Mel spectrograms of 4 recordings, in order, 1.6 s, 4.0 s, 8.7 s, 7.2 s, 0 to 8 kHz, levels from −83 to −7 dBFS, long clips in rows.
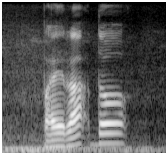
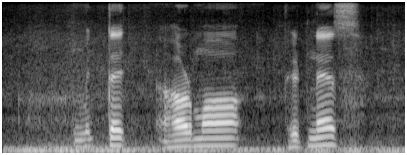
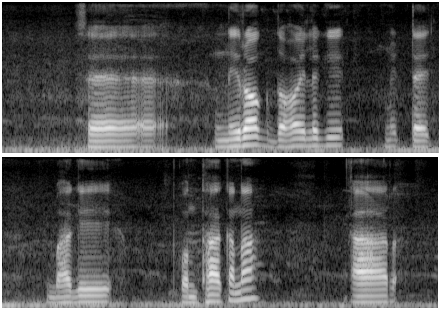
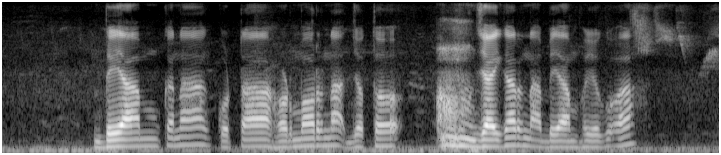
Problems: background sounds at intervals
